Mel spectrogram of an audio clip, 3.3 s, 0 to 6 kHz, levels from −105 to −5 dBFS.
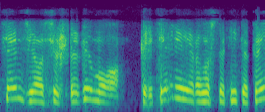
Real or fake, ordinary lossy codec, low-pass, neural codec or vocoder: fake; AAC, 24 kbps; 5.4 kHz; vocoder, 44.1 kHz, 80 mel bands, Vocos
